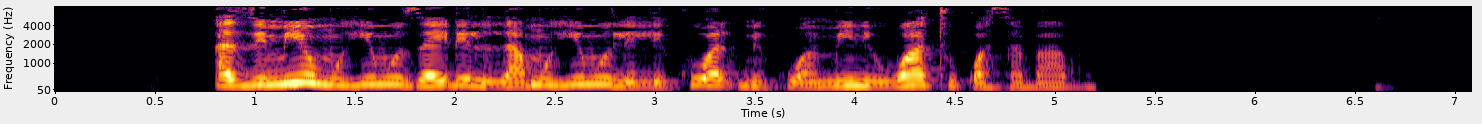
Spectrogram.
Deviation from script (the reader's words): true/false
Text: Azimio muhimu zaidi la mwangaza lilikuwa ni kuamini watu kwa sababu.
true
